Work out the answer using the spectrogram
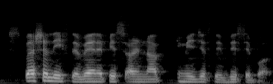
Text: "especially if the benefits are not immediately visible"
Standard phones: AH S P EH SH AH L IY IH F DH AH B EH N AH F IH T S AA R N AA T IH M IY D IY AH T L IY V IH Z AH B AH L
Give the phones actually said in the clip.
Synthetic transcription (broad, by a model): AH S P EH SH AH L IY IH F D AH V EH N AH P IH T S AA R N AA T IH M IY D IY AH T L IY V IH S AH B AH L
